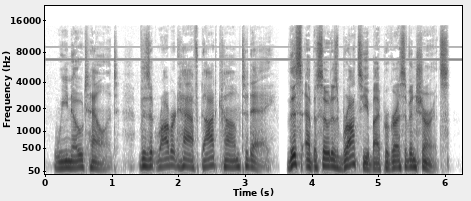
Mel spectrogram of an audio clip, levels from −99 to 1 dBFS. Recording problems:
high-pitched whine; faint; throughout; 7 kHz, 25 dB below the speech

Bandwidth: 14.5 kHz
